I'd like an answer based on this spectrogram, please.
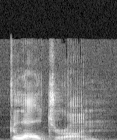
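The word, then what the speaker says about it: Galidraan: Galadron. I don't know. It's like Alderaan, but it's spelled G-A-L-I-D-R-A-A-N.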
